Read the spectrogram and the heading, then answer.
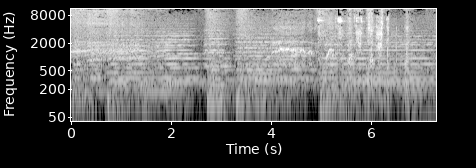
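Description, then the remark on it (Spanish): A donkey brays loudly, in long harsh heehaw cycles that rise and fall for several seconds with brief breaks between the strained honks. “¡Se te quedó la burra!”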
